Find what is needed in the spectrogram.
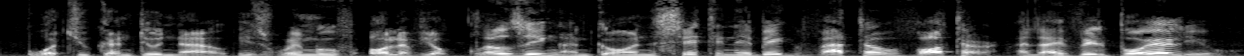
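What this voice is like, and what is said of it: Put-on vague German accent. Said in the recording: “I seem to have gone vaguely German.”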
